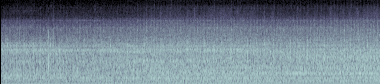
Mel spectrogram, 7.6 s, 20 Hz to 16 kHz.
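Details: BMW X5 E70 3.0sd M57 diesel at idle: loud steady tapping about three per second, heard clearly at the right front wheel arch. It speeds up with rpm but not louder, and fades by 2,000–3,000 rpm. Injectors bench-tested, three restored, corrections ideal; piston suggested. Engine knock.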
